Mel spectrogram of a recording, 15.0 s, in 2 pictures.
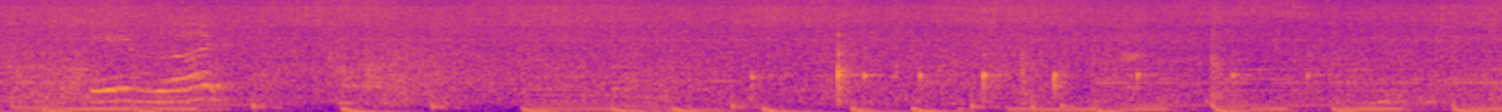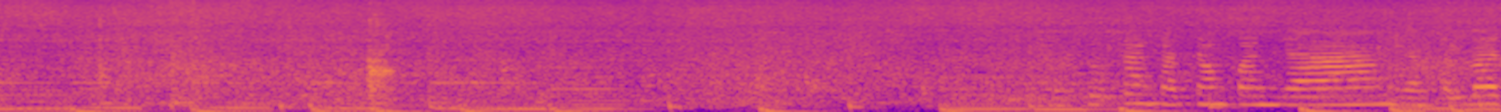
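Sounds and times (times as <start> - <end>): food sizzling in a frying pan: 0.0 - 15.0
utensils clicking against pan: 3.7 - 6.8.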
